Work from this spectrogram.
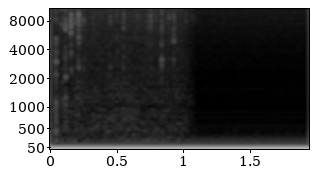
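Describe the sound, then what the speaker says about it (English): A synthesizer sine wave plays a steady low F note, a pure continuous hum that holds at an even level for the full two seconds with nothing else alongside it. "if we pull in a spectrum onto our sine wave right here and we play like a low F note"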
